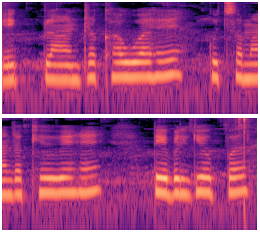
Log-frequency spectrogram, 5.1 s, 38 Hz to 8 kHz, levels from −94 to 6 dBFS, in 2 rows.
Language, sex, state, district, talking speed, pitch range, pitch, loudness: Hindi, female, Haryana, Rohtak, 150 wpm, 205-230 Hz, 225 Hz, -17 LUFS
